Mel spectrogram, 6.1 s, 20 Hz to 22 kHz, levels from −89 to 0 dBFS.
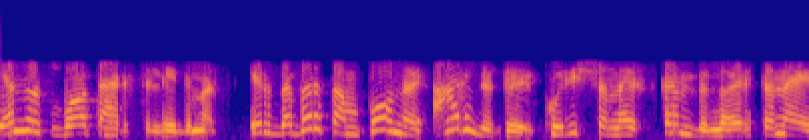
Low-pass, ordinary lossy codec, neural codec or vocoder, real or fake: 3.6 kHz; AAC, 32 kbps; none; real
